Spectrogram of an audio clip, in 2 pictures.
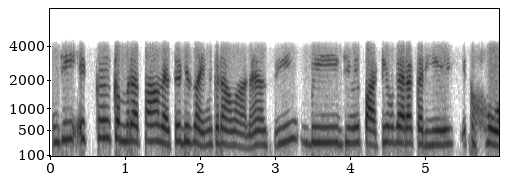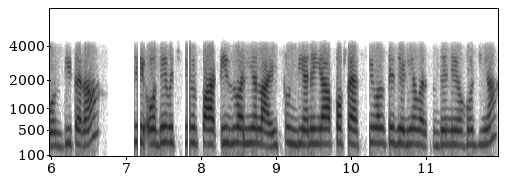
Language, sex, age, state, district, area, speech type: Punjabi, female, 18-30, Punjab, Fazilka, rural, conversation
